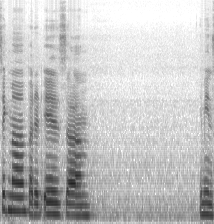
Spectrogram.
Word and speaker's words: sigma: This is pronounced sigma, but it is, it means summation.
